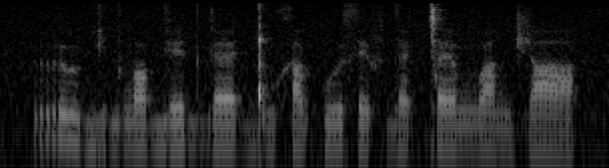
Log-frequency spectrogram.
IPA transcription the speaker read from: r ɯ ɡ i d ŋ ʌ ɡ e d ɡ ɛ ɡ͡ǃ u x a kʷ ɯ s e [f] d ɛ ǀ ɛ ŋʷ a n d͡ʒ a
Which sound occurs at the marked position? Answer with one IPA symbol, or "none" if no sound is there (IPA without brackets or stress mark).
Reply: f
